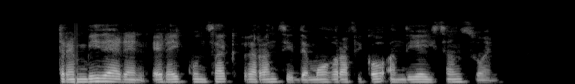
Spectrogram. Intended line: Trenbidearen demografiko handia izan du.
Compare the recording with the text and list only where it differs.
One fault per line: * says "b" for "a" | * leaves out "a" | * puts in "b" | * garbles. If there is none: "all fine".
* puts in "eraikuntzak garrantzi"
* says "zuen" for "du"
